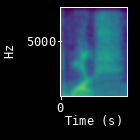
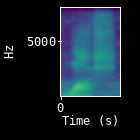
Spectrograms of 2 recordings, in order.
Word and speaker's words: Warsh: And yes, it's Warsh, not Wash. Warsh.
